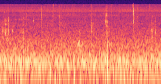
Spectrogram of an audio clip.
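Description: Flaky pastry crunches as it is broken apart.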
